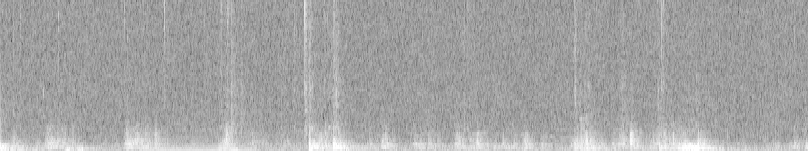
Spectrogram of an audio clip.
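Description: Faint handling noises of wires and a plastic emergency stop button being worked by hand: scattered light clicks and rustles, the sharpest about three seconds in, with a brief low hum near the two-second mark.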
